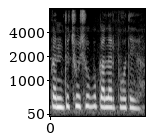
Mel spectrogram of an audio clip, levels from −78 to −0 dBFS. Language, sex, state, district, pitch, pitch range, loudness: Wancho, female, Arunachal Pradesh, Longding, 255 Hz, 240-275 Hz, -13 LUFS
